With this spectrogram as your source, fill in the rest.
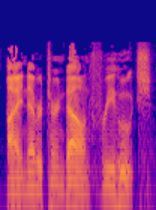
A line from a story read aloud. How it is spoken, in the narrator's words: chuckled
